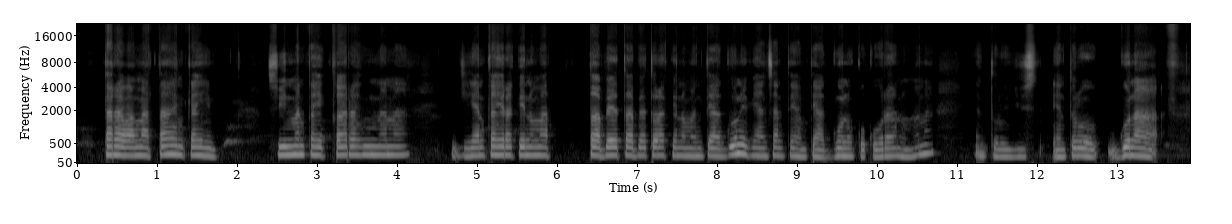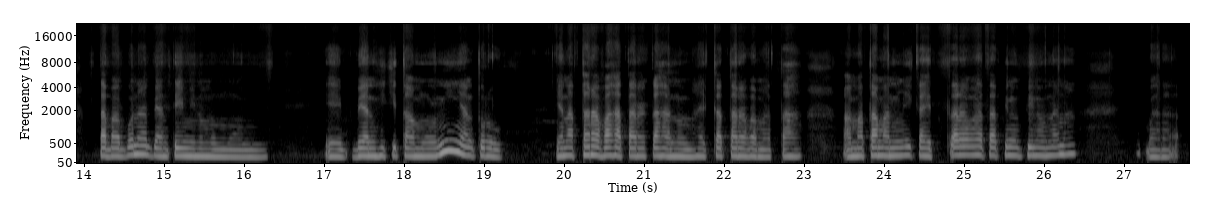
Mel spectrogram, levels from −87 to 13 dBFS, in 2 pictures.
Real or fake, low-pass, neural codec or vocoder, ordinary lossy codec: fake; none; autoencoder, 48 kHz, 128 numbers a frame, DAC-VAE, trained on Japanese speech; none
